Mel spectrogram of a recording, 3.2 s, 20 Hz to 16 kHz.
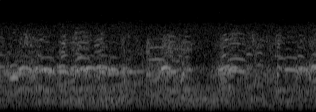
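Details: Many whooper swans recorded at Starene, 2023, giving loud trumpeting honks that overlap into an unbroken, busy chorus of nasal, slightly rising notes throughout.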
